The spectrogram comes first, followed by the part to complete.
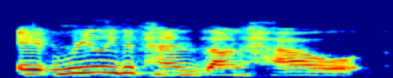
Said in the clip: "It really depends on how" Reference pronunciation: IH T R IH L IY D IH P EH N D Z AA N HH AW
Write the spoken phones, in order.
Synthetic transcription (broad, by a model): IH T R IH L IY D IH P EH N D Z N HH AW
